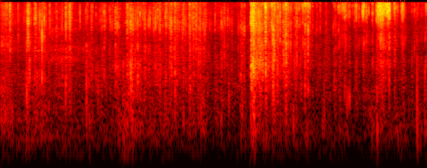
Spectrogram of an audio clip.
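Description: A plastic folder crinkles as luggage labels are slipped inside, giving continuous soft rustling and crackling with a sharper, louder burst about midway.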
